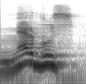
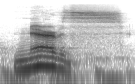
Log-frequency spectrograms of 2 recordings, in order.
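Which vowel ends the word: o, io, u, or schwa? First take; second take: u; schwa. First: The final vowel is a full 'u'. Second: The final vowel is a reduced schwa. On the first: The speaker calls it wrong. "ni nervus" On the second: The speaker calls it right. "sino nerves"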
